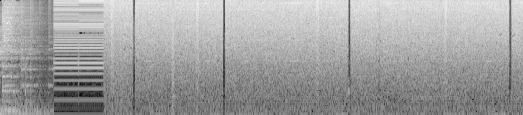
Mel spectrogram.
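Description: A second of buzzing electronic tone, then loud, steady static hiss like white noise, broken by a few brief dropouts.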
